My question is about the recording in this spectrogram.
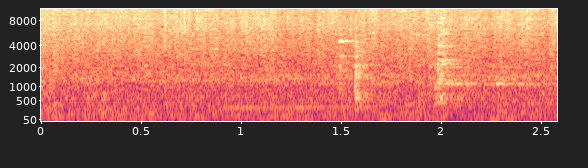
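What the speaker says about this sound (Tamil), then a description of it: "இதில் பணியாரம் ஊற்றி சுட்டு எடுத்துக்கலாம்" Kara paniyaram batter fries in a paniyaram pan with a steady soft sizzle and crackle, plus a couple of faint clinks of a utensil near the end.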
